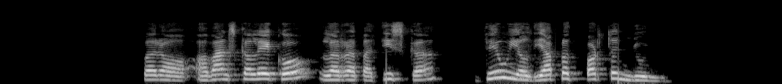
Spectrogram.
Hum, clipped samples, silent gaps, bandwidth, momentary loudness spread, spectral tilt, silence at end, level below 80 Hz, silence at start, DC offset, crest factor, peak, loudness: none; under 0.1%; 4.45-4.74 s; 7.8 kHz; 8 LU; -5 dB/octave; 1.2 s; -60 dBFS; 1.45 s; under 0.1%; 18 dB; -2 dBFS; -17 LUFS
